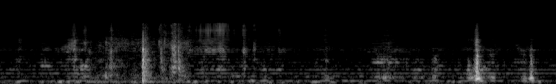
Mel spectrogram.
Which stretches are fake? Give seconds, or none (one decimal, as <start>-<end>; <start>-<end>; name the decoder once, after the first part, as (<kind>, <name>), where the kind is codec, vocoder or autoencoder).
0.0-0.9 (vocoder, BigVGAN v2); 1.9-5.6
